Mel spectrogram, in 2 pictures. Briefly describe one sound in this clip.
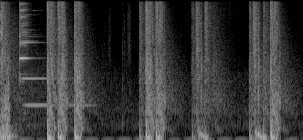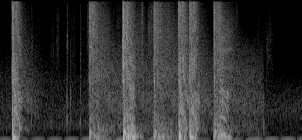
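Pistol shots ring out in quick bursts, each with a short echoing tail.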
